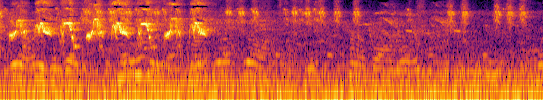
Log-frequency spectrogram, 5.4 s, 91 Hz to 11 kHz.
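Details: Common myna chicks begging as they are fed at the nest in Lodhi Garden, New Delhi, dated 04-07-2021. Harsh, rasping bursts come about twice a second for two seconds, then fainter scattered calls over a low background murmur.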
